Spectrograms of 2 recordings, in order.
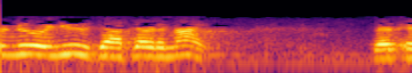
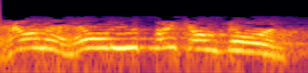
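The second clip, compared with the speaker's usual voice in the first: retold furious outburst, pitched way up; angry retort; 11 semitones higher than usual. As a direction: fire the question back at him high and strained. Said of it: "and I told him".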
